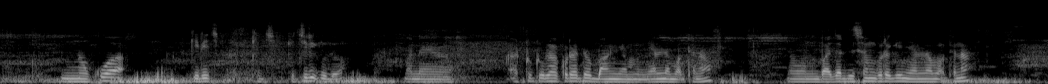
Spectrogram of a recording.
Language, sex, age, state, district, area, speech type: Santali, male, 18-30, West Bengal, Paschim Bardhaman, rural, spontaneous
